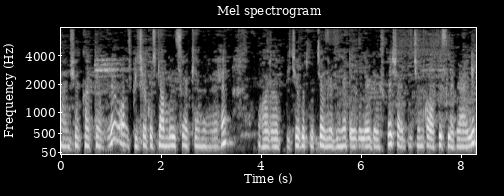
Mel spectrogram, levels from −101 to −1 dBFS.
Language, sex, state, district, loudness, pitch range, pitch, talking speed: Hindi, female, Bihar, Purnia, -18 LUFS, 190-215 Hz, 200 Hz, 185 wpm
